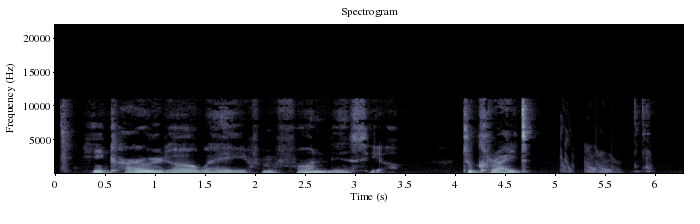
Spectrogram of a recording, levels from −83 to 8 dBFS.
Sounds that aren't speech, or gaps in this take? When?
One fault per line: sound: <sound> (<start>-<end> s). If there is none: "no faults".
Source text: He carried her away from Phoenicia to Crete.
sound: chirp (5.0-5.7 s)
